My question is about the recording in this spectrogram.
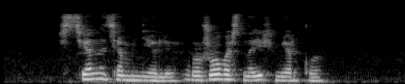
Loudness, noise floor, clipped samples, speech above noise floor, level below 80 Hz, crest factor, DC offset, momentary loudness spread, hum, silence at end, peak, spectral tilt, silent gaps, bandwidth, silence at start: -19 LUFS; -57 dBFS; under 0.1%; 39 dB; -56 dBFS; 18 dB; under 0.1%; 11 LU; none; 0.8 s; -2 dBFS; -5.5 dB/octave; none; 11.5 kHz; 0.6 s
